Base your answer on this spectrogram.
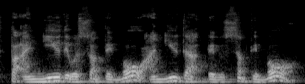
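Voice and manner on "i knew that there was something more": ordinary delivery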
